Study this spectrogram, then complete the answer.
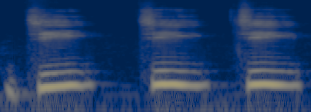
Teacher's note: say it like you're saying the regular J sound in English, like in Jeep, except with the tongue position against the back of your bottom teeth.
